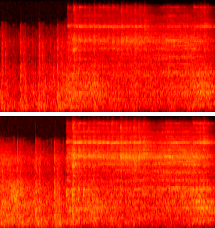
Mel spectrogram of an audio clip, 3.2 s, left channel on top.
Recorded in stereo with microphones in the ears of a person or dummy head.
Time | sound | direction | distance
1.0 | hammering | 80° right | 6 m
